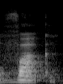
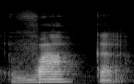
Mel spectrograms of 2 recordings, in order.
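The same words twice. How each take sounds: First: Said in the usual way. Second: VACA drawn out slowly as "va... ca"; syllable by syllable. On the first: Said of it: "Eu boto aqui no quadro pra você ver". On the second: Shown as a demonstration. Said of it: "A primeira sílaba".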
